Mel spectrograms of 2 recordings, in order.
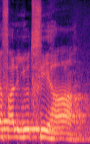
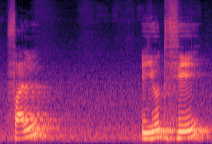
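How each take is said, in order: First: Said in the usual way. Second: فل یطفیہا split into parts with long pauses, rising mid-word; slow dictation. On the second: Shown as a demonstration. Teacher dictates the word in pieces.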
